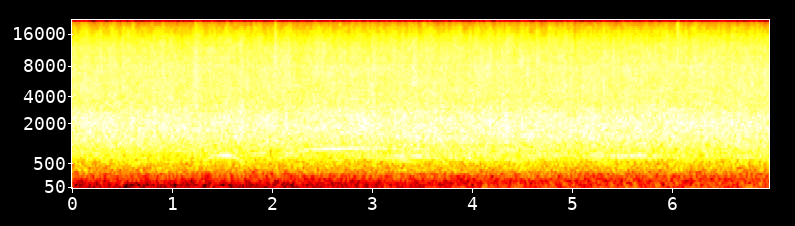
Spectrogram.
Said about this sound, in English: but he turns to face this ovation from the Royal Albert Hall audience. The players of the Staatskapelle Berlin on their feet.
